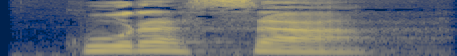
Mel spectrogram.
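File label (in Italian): "curassa", Vernazzese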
